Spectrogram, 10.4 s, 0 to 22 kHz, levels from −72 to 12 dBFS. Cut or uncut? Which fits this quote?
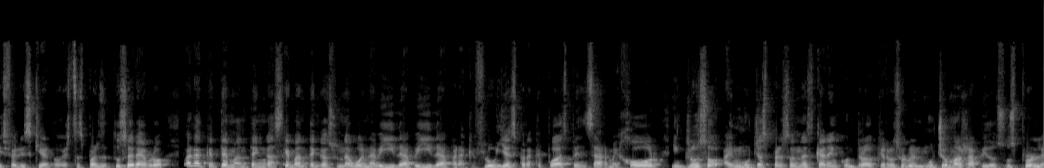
cut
